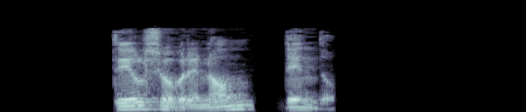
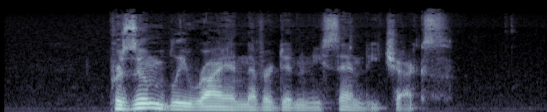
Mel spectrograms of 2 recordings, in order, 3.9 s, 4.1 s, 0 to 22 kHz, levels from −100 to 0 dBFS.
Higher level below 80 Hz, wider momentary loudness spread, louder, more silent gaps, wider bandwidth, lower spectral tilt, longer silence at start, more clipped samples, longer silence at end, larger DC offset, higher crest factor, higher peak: about the same, -54 dBFS vs -58 dBFS; first, 15 LU vs 12 LU; first, -21 LUFS vs -27 LUFS; first, 1.92-2.06 s vs none; second, 8 kHz vs 15 kHz; about the same, -4.5 dB/octave vs -5.5 dB/octave; about the same, 0.85 s vs 0.85 s; neither; first, 1.45 s vs 0.75 s; neither; about the same, 20 dB vs 20 dB; first, -4 dBFS vs -8 dBFS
